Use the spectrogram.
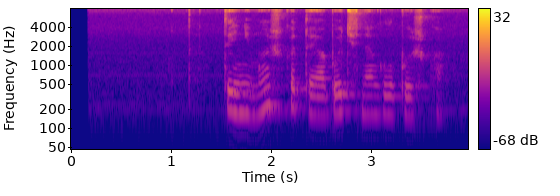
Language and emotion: Russian, neutral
